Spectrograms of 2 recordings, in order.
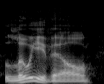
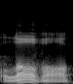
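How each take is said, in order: First: It is said the way visitors say it. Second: It is said the way locals say it. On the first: The speaker is from out of town. The speaker calls it wrong. "you're an immediate tourist and you're from out of town" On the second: The speaker is from the town. The speaker calls it right. "the locals pronounce it Louisville. So L U L"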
